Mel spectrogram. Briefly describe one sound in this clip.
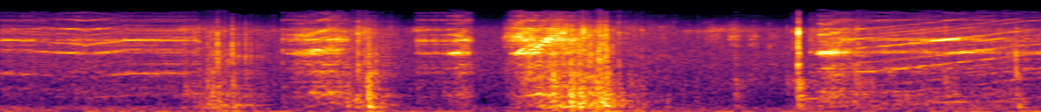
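A small electric motor whines.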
